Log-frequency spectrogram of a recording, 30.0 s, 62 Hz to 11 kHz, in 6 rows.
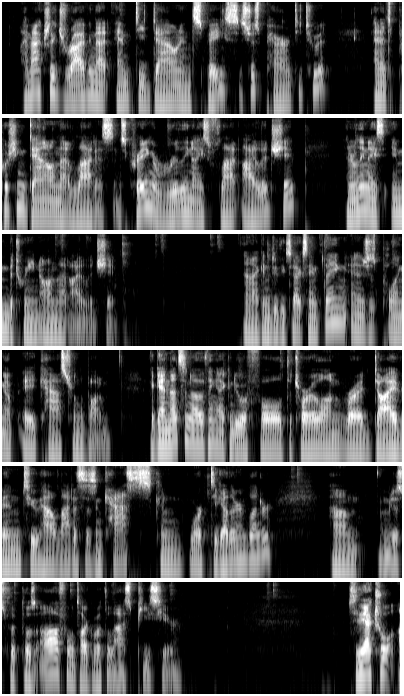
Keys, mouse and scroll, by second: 1.9-2.7 scroll down 8, 2.7 g, 6.3-7.1 scroll up 7, 7.1 g, 11.2 shift+middle click, 11.6 g, 12.9 click, 13.6 g, 14.4-14.7 scroll down 9, 14.9 g, 17.4-17.9 scroll up 6, 18.0 g, 22.1-22.6 scroll up 1, 22.6-25.2 scroll up 1, 22.6 g, 25.4 click, 26.6 click, 27.6-28.0 scroll up 7, 28.6 click, 29.2 scroll down 1, 29.4 shift+middle click, 29.7 scroll up 1.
